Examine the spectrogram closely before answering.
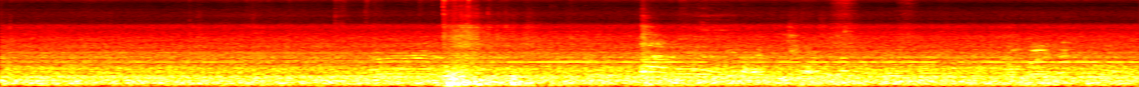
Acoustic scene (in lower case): subway train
